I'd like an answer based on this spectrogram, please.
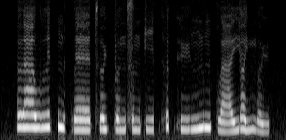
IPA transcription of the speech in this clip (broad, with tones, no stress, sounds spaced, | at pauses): l aː˥ w l ɪ˥ k̚ m ɪ˨ k̚ l ɛː˨ t̪ʰ ɵ˧ ɥ p ɵ˨ n s ɐ˨ n k iː˨ t̚ h ɵ˥ t̚ h yː˨˧ ŋ m ɪ˥ ŋ kʷ aː˨˥ j ɐ˨˥ j m ɵ˨ ɥ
